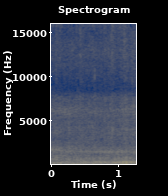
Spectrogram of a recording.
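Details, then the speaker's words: AF 300 Christmas engine with DC fields and digital reverse on rubber roadbed, throttled up to about 50 mph per transformer: soft, even rolling hiss from wheels, no grinding or chatter; owner says it never ran so smooth; normal running. "But boy, this engine on these tracks never ran so smooth. I don't know. The rubber road has to be doing something."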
